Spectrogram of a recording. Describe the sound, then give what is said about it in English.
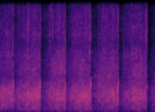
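An audience claps loudly together to recognize national servants standing at their venues, a dense crackling wash of many hands that briefly dips at a steady pulse, about four times a second. No one speaks over it. “We're doing video and clapping and stuff like that.”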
